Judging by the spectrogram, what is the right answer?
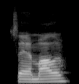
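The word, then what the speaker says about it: Seumalo: um Isaac I'm gonna totally butcher how you pronounce his name in fact I might even uh is Isaac somalu samalu sayamalo samalo there we go um Guard from the Eagles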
